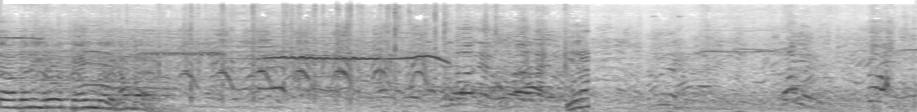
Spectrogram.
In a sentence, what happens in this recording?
Horse trotting and man speaking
